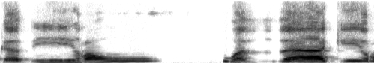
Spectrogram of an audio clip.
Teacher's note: ராவுக்கு மேல இருக்கக்கூடிய தன்வீனை அதுக்கு அடுத்து வரக்கூடிய வாவோட இணைத்து ஓத வேண்டும். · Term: இத்காம் நாகிஸ் பில் குன்னஹ்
